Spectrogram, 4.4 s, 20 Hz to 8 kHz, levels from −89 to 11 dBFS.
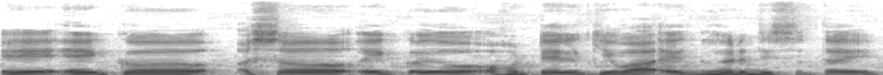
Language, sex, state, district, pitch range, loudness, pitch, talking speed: Marathi, male, Maharashtra, Pune, 160-185 Hz, -23 LUFS, 175 Hz, 135 wpm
